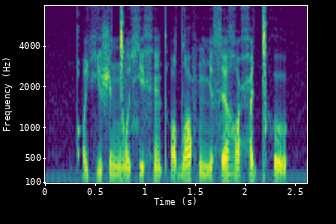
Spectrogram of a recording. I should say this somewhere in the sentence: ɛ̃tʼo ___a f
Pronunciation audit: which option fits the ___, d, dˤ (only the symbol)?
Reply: dˤ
